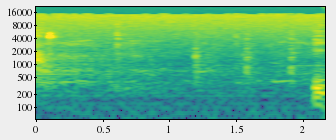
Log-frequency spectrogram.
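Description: Near silence in a pause in a man's speech, with a few very faint ticks.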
